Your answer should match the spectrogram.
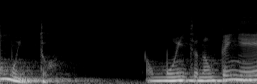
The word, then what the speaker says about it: muito: E aí temos a palavra muito, que é um ditongo nasal.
